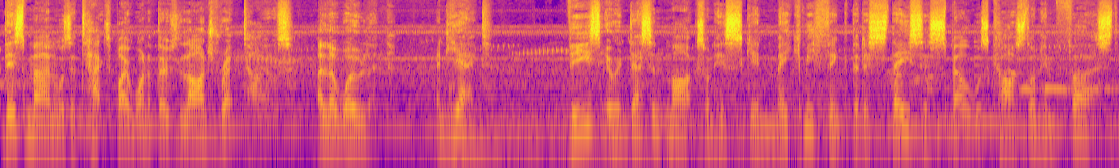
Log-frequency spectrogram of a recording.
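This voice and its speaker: An actor playing a courteous, composed envoy investigating in a video game, speaking formally and deliberately. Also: male voice, medium pitch, animated, music in the background, close to an everyday voice. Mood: analytical. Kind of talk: measured game dialogue.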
